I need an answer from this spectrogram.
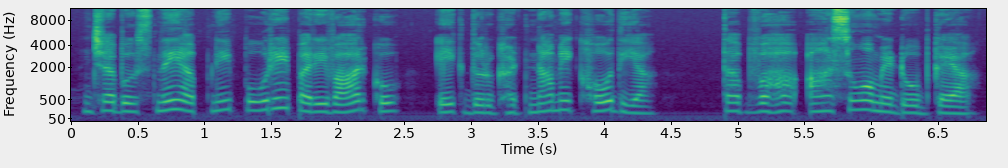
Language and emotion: Hindi, sad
